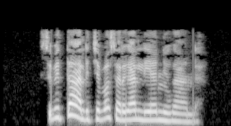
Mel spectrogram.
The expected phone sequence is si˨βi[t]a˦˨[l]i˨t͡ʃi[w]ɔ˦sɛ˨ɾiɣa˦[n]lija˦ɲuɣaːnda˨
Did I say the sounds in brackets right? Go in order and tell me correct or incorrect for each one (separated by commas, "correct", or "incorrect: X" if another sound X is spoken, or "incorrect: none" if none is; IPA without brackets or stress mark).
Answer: correct, correct, incorrect: β, incorrect: none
